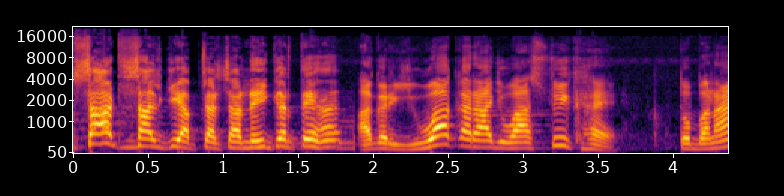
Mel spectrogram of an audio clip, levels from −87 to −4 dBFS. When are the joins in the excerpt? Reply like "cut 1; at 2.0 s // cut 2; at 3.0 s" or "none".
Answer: cut 1; at 1.8 s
